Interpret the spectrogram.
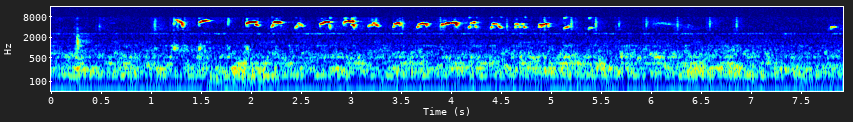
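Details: Pallid swifts at a nest colony inside a drum at Esclavas de Jerez, Jerez de la Frontera, Spain, in 2022, with eggs and well-grown chicks: a run of about fifteen thin, high, upslurred chirps, roughly three per second, then fading.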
